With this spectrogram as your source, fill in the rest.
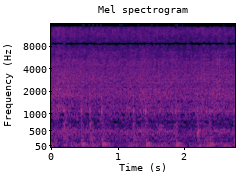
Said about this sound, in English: Stir it in more.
